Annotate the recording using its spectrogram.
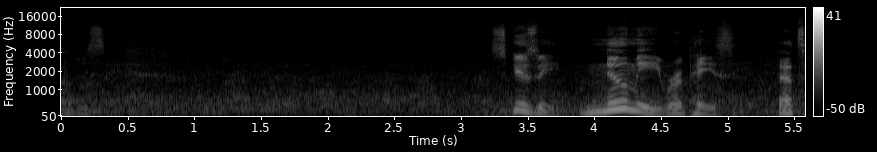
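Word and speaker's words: Noomi Rapace: Ro Remy uh let me see excuse me numi repesi that's how you say her name uh she's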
